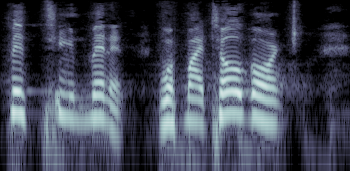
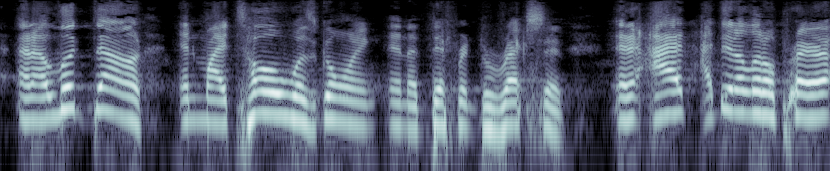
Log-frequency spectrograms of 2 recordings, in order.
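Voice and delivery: normal talking voice

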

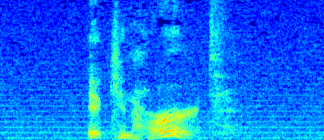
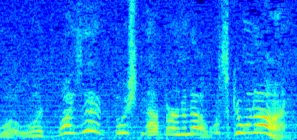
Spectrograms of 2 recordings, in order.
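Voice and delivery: high, softer startled questioning; baffled, pitched up; puzzled; 10 semitones higher, 4 dB quieter than usual. Acted. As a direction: wonder aloud at a strange sight. Acts puzzled Moses at bush.

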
